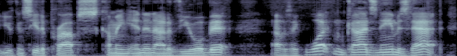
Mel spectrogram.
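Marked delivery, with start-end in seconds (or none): none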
